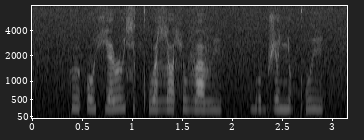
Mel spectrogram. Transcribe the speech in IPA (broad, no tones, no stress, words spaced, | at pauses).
kɯ ʔo çɛɹɯɕɛ kʷʼa ɮʌɬu vavi | ɡʷɯbʒʌɲʌ kʷʼi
